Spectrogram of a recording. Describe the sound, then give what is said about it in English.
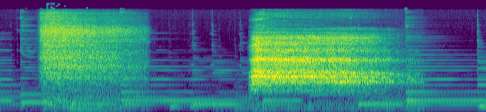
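A deep breath in and out is heard as two long, airy rushes of breath over soft, steady music, with the second breath louder than the first. “So he took another deep dragon breath, in and out.”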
